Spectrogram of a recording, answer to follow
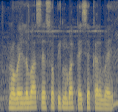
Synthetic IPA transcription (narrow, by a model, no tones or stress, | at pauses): moβajlbasesopiŋbakəjsekəɾbəj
